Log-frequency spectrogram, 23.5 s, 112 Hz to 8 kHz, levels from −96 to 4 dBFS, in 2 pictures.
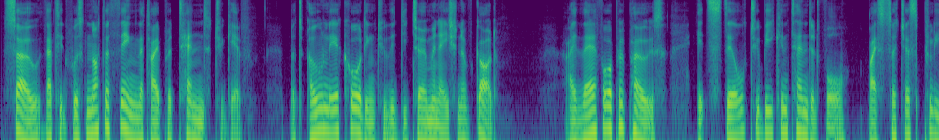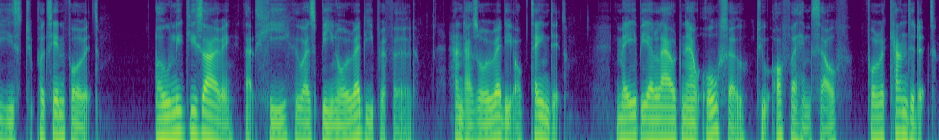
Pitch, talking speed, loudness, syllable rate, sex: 110 Hz, 160 wpm, -20 LUFS, 5.2 syllables/s, male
